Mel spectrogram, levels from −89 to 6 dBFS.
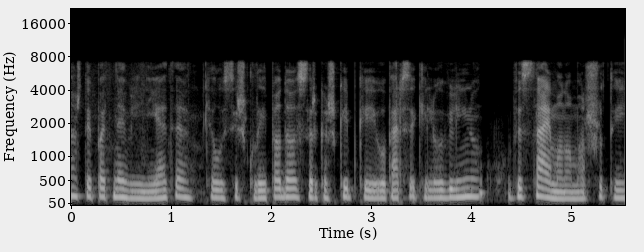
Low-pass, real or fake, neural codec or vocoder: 7.2 kHz; real; none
